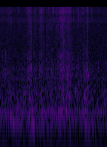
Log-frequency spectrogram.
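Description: Near silence: room tone with a few faint soft ticks and rustles in the middle.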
